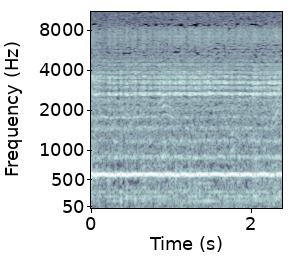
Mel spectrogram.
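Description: A male singer holding one long, steady note into a microphone over music.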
